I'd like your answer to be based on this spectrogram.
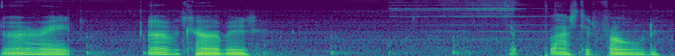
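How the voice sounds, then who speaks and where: A man's voice: on the low side, steady tone, extremely slow, slight background noise, poor audio. A man commenting as he plays a horror game, nervously muttering to himself and tripping over words when he reads aloud. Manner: stumbles when reading aloud. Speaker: video game player.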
